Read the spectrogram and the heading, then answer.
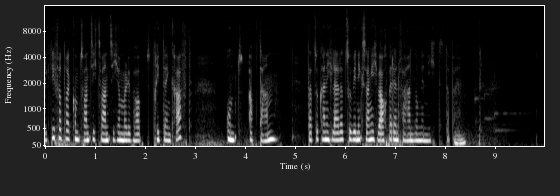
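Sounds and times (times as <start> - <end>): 
speech: 0.0 - 4.7, 5.3 - 8.8
faint mobile phone notification chime: 8.6 - 9.8.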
